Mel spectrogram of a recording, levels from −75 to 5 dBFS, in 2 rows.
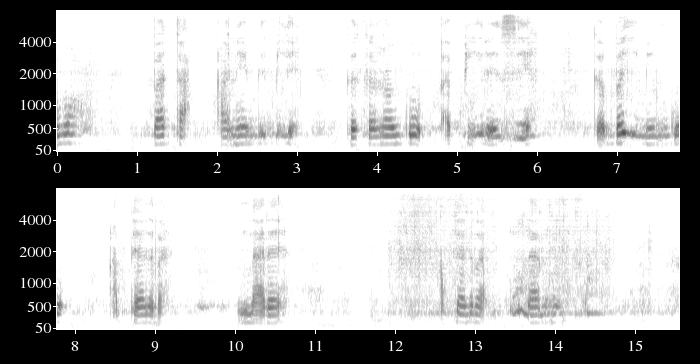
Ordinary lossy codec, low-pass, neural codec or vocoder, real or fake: AAC, 48 kbps; 7.2 kHz; codec, 16 kHz, 4.8 kbps, FACodec; fake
